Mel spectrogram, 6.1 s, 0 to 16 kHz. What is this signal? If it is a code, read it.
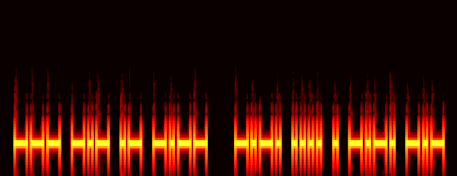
Morse code, heard as a keyed tone, about 22 wpm, 700 Hz. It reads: OKAY CHECK
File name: practice / 22wpm / Sentences with 4-Word Phrases - 22wpm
